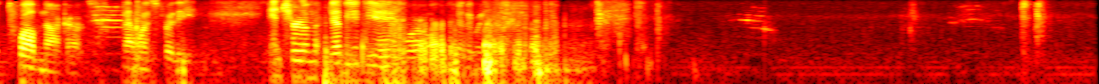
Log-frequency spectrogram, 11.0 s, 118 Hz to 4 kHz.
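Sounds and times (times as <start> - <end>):
speech: 0.2 - 5.6
rustling thumps: 2.8 - 6.7
cat meowing while being let outside: 7.4 - 7.9, 9.5 - 10.1.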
